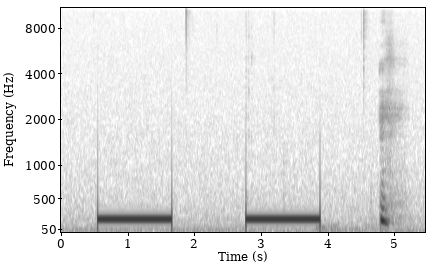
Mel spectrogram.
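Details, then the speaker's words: Simulated hearing-test roleplay (ASMR ear exam), listener waiting for the second beep: two steady low pure tones, each about a second long, separated by silence; hearing test tones. "Now, once again, wait till the second beep sound and then let me know when you hear it."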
